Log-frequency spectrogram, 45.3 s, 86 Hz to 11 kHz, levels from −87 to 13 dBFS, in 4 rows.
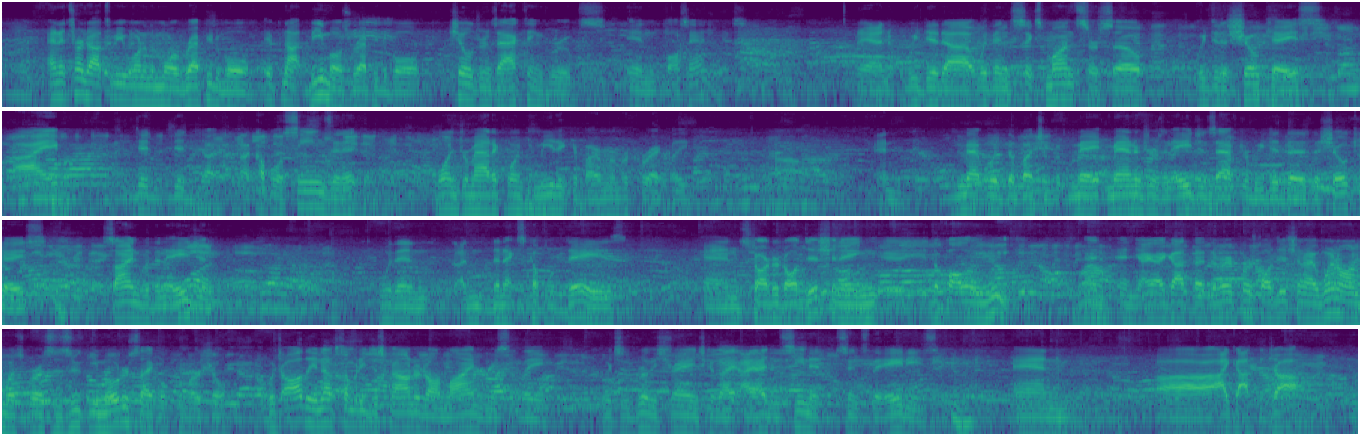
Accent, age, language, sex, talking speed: American, 30-49, English, male, 175 wpm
